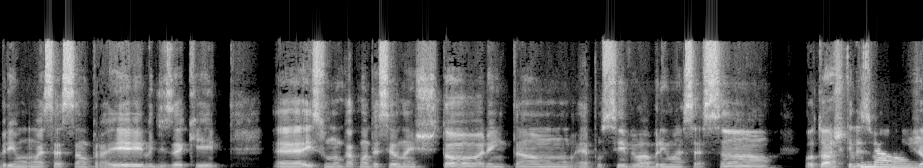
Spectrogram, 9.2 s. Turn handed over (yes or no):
no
